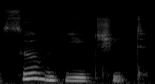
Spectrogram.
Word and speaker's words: subjicit: You see there that the J has the Y sound, subjicit.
